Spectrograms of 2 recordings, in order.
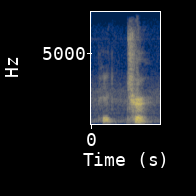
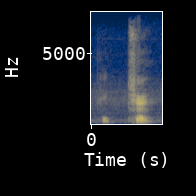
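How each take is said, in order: The two takes are said the same way.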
